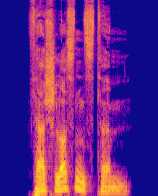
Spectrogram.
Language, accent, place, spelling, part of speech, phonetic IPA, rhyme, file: German, Germany, Berlin, verschlossenstem, adjective, [fɛɐ̯ˈʃlɔsn̩stəm], -ɔsn̩stəm, De-verschlossenstem.ogg
- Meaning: strong dative masculine/neuter singular superlative degree of verschlossen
